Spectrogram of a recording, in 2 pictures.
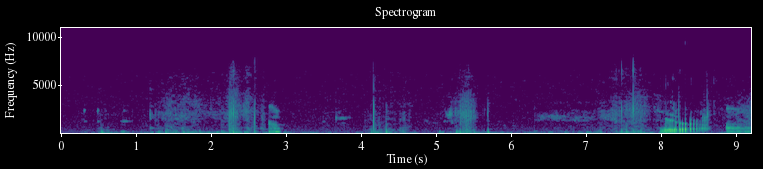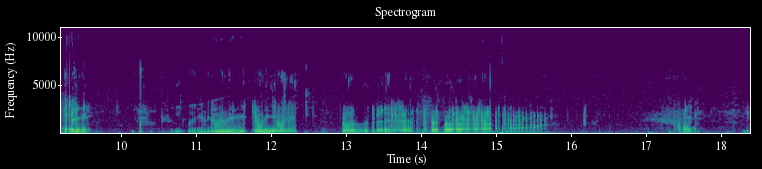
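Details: Loud stomach rumbling, or borborygmi, when half hungry and half gassy from eating too much: gurgling, bubbling rumbles in bursts, loudest in the second half, with quiet gaps.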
